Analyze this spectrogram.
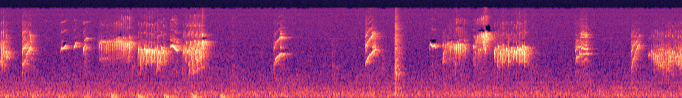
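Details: Canary singing in bursts of bright, high trills and rapid chirps, with short whistled slurs between phrases and brief pauses, over a faint low hum.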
